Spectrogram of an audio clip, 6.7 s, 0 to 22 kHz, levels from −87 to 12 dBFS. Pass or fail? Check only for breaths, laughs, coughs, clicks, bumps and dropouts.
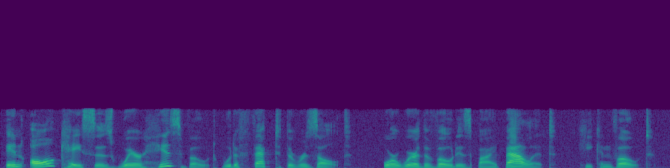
pass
